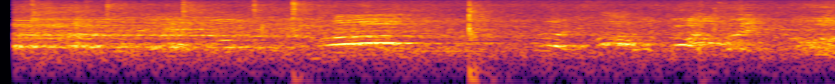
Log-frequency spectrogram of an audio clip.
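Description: Football match sound from pitch level: voices calling out over the stadium crowd, and two dull thuds of the ball being played, about a third of the way in and just past halfway, the second one louder.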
